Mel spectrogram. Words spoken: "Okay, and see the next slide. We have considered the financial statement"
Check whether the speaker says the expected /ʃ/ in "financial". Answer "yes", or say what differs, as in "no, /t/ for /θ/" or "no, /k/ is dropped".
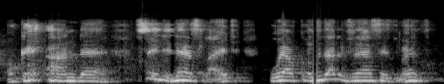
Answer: no, /ʃ/ is dropped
